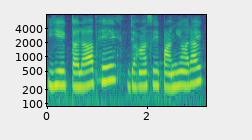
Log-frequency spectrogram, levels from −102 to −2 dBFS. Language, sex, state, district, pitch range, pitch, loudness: Hindi, female, Uttar Pradesh, Lucknow, 235-265 Hz, 245 Hz, -16 LUFS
